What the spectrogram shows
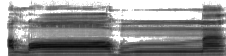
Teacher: اللہم کی لام کے اوپر کھڑا زبر ہے، اس لیے ہم نے اس کو لمبا کیا ہے۔ اللہم صلی علی صلی علی علی کی عین کو بھی نکالنا ہے اور لام کے اوپر کھڑا زبر اس کو بھی لمبا کرنا ہے۔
